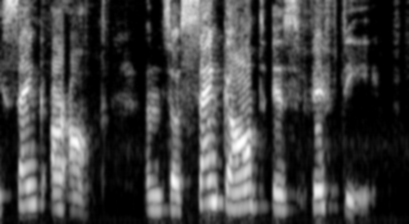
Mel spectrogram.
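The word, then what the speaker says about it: cinquante: so you pronounce it like sank alt so notice any number that ends in this a and t e so anyone that ends in a and t e kind of sounds like ant at the end so that helps you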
